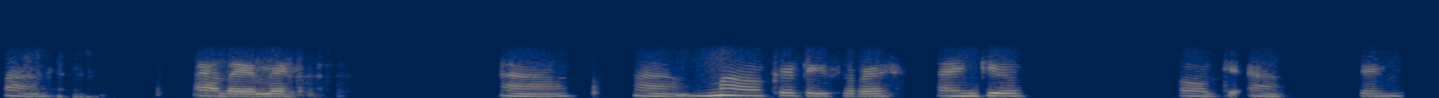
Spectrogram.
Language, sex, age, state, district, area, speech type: Malayalam, female, 30-45, Kerala, Idukki, rural, conversation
